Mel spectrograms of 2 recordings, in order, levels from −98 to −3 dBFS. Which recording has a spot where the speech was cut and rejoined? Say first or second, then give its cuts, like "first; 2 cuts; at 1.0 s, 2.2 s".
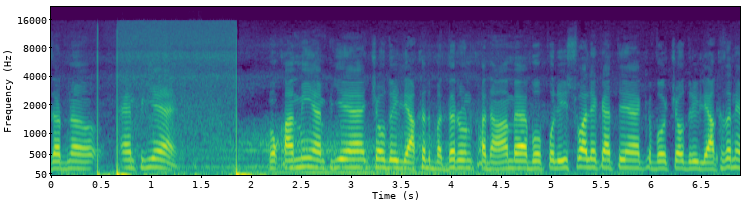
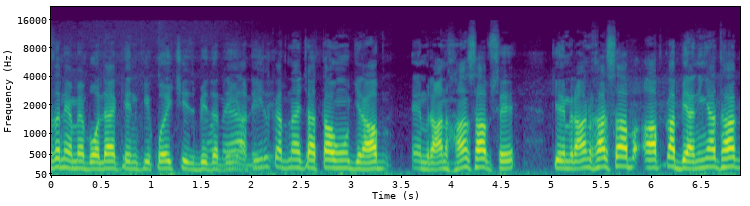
second; 1 cut; at 2.1 s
